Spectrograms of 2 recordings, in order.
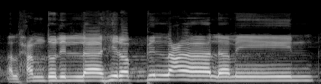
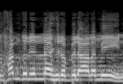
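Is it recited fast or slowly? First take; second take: slowly; fast. First: It is recited slowly and carefully. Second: It is recited quickly, rushed.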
